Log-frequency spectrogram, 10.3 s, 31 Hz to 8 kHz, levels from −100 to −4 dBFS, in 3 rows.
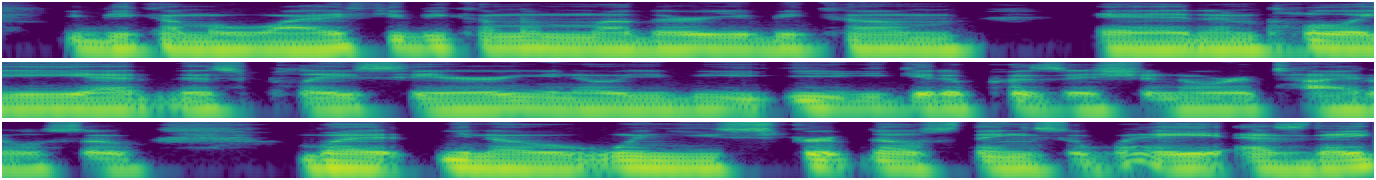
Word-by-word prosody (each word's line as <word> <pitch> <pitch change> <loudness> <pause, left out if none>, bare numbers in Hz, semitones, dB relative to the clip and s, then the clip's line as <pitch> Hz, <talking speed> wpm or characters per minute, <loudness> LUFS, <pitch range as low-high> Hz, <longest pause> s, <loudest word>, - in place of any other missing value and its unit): you 80 - -3
become 80 0 0
a - - +2
wife, 75 +3 0
you 90 - 0
become 90 -2 -2
a - - +2
mother, 75 0 +1
you 80 0 0
become 80 -1 -2 0.3
an 75 -2 +1
employee 80 +2 +2
at 75 0 -2
this 75 -2 -1
place 75 +3 -2
here, 75 +2 0
you 80 -2 -1
know, 75 0 -2
you 70 0 -3
be 70 -2 -5
you 90 -1 +2
you 80 - -6
get - - +2
a - - +4
position 75 - -2
or 75 0 -2
a - - -4
title, 70 +1 -3
so - - -2 0.4
but, 85 -3 +5
you 95 - +5
know, 80 -2 +3
when 90 0 +3
you 85 0 +1
strip 80 - +3
those 80 -4 +1
things 80 -4 0
away- 80 +1 +2
as 75 -3 0
they 90 +5 +5
80 Hz, 235 wpm, -25 LUFS, 75-85 Hz, 0.4 s, but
